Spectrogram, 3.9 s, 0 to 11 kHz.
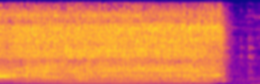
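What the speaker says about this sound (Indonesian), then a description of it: "Fitur impact-nya bekerja ya dengan baik, tetapi untuk tenaganya sudah pasti nggak akan sanggup untuk mengebor paving block seperti ini" A cheap cordless hammer impact drill, built like a DeWalt, runs with an 8 mm bit against a paving block, giving a loud, steady high whine with a rattling buzz that slows slightly before it stops abruptly.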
